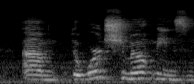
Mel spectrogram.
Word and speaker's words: Shemot: Shemot is, well, it's Shemot or Shemot. It depends on whose pronunciation you're following. One of the fun things about Hebrew is the vowel markers aren't there in Torah. So, depending on if you're Ashkenazi, if you're Sephardic, if you're coming into it from another perspective, the modern pronunciation is usually Shemot.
